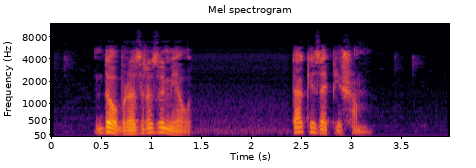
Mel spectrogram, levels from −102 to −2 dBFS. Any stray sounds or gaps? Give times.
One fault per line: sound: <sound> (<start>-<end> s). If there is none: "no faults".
no faults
